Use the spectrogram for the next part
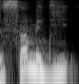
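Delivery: "samedi" in three syllables, sa-me-di; sounded E. Shown as a demonstration. Teacher showing how others say it, E sounded. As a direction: let the E slip into "samedi". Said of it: "se les patina la E".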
